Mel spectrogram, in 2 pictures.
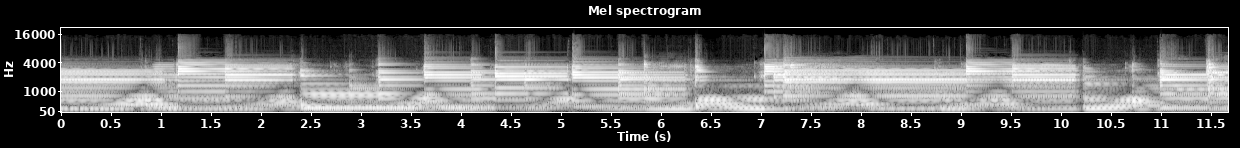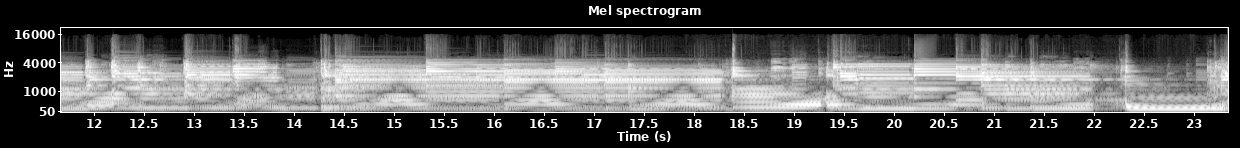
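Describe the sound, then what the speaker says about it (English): A guitar played through a phaser effect gives a swirly, dreamy, ethereal tone: sustained chords and picked notes sweep and shimmer with reverb for over twenty seconds, loud and continuous. "Oh, but I use the phaser to reproduce that because it's kind of close."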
